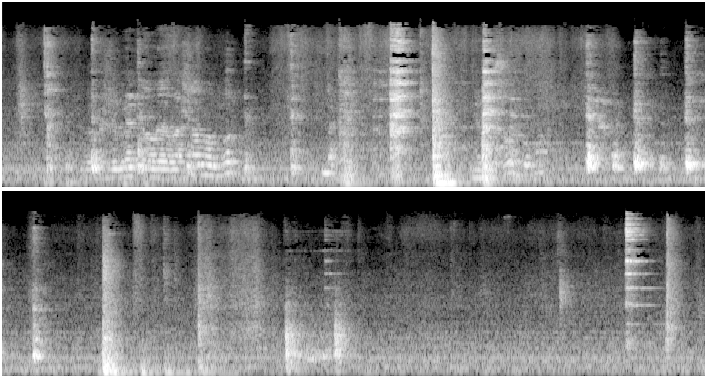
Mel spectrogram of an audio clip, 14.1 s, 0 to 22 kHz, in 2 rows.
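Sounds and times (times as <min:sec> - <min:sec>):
crockery clinking: 0:13.2 - 0:13.7.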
